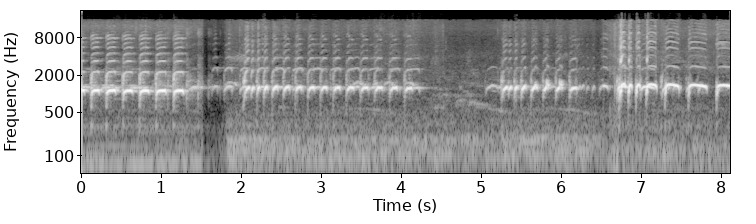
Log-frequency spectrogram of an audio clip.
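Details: Zebra dove singing in a compilation meant to get other doves to answer fast: long runs of quick, evenly repeated whistled coos, a quieter stretch midway, then a loud final burst of rapid notes.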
